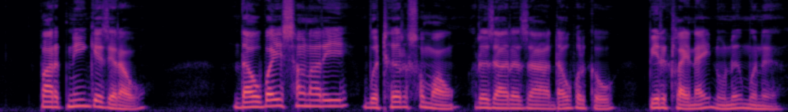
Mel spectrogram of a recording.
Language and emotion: Bodo, neutral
